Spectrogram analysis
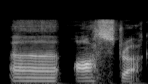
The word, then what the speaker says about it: awestruck: And we'll start off with awestruck. So here, instead of saying awestruck, we only pronounce an aw sound.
